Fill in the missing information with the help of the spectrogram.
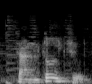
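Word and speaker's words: Santutxu: Ambos son los trabajan en un club juvenil de allá en, del País Vasco, el Santuchu, Santuxu, Santuchu, TX se pronuncia como CH, Santuchu.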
